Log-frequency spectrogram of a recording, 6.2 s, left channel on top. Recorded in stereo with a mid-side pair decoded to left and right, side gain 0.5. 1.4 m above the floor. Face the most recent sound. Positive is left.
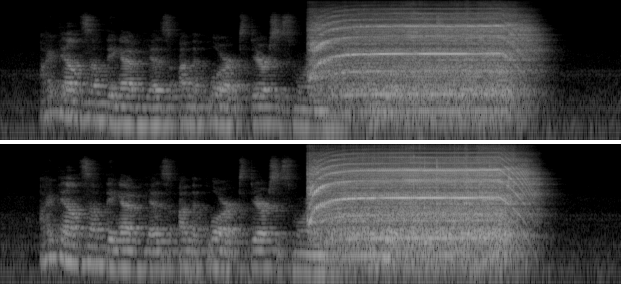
turn(degrees=-60)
